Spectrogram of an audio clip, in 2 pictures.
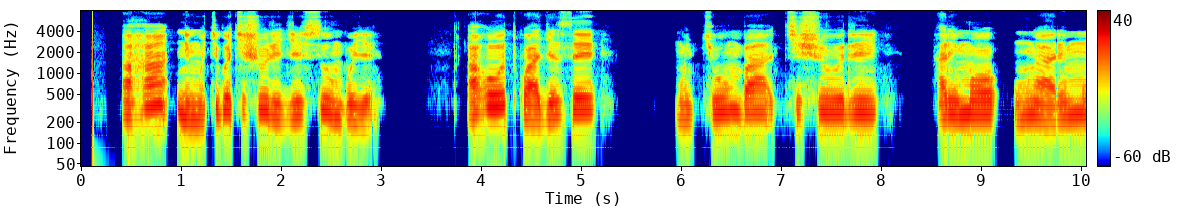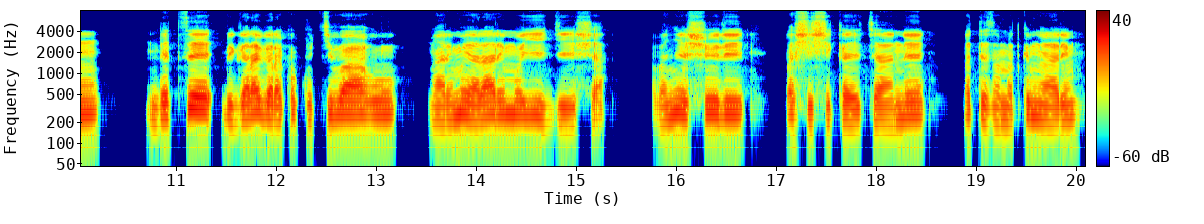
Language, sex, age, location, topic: Kinyarwanda, male, 25-35, Huye, education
